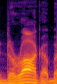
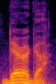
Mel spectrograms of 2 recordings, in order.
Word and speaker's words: Daraga: And, of course, a fine family and pastors, Anchor Baptist Church, there in, I always want to say Daraga, but that's not the way you say it. It's Daraga, I think, is how you say it, which is right outside of Legazpi City, Philippines.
